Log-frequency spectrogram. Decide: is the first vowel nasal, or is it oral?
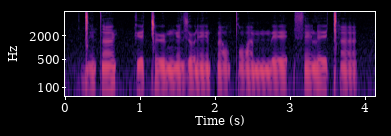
nasal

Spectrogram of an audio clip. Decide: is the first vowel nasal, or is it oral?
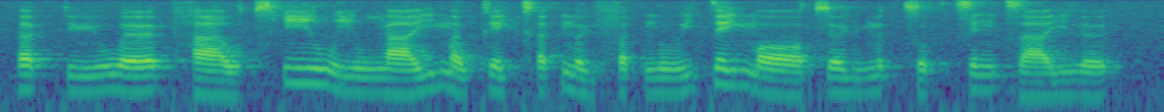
oral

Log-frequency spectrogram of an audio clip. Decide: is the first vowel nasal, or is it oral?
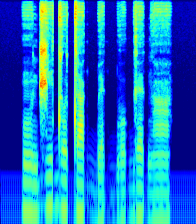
nasal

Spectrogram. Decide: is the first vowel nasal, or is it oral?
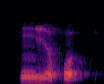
oral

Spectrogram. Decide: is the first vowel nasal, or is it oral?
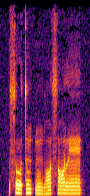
oral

